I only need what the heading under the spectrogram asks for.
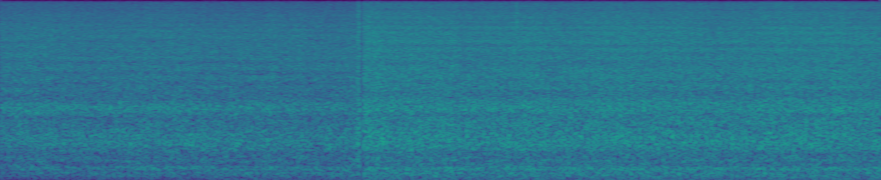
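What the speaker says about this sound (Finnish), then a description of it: "Välillä levähdetään ihailemaan kosken kuohuja." Rapids on the Ravadasjoki in Lapland rush with a loud, steady roar of churning water that continues unbroken throughout, heard alone with no voices.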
